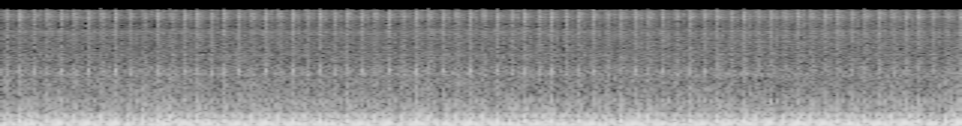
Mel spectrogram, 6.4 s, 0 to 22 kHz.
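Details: V-twin motorcycle warmed up after new SS540 cam and valve springs, lifters set to four full turns: lumpy idle with fast light ticking from front valve cover; lifter or valve train tick suspected, possibly exhaust side front, unconfirmed.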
